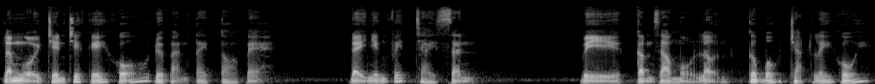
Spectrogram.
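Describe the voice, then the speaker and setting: Man, very deep voice, measured dramatic storytelling, scripted horror narration.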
